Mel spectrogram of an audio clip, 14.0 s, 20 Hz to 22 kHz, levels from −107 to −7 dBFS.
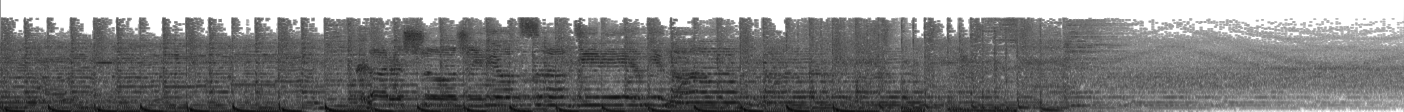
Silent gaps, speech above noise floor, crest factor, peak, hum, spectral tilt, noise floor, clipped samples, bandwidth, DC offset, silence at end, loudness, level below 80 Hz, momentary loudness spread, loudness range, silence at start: none; 24 dB; 14 dB; -4 dBFS; none; -4 dB/octave; -39 dBFS; under 0.1%; 11.5 kHz; under 0.1%; 0 s; -16 LUFS; -22 dBFS; 22 LU; 10 LU; 0 s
